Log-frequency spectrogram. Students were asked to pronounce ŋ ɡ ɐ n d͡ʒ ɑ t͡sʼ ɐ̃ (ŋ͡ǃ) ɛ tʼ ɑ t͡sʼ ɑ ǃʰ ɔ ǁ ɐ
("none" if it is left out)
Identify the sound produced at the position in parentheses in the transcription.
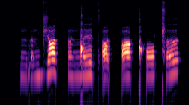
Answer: ŋ͡ǃ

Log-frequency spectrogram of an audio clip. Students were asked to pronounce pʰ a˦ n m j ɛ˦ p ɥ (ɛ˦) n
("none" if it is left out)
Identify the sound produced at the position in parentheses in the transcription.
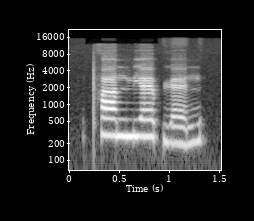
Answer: ɛ˨˦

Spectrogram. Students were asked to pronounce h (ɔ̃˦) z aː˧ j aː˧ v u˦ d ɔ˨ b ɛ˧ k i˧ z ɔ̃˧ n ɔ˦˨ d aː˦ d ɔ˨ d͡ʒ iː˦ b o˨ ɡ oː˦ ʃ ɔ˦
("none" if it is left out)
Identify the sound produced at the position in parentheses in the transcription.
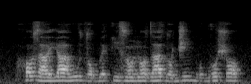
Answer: ɔ˦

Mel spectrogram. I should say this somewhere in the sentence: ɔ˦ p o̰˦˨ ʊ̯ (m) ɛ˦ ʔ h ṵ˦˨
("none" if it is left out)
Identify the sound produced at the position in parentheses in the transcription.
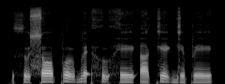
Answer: b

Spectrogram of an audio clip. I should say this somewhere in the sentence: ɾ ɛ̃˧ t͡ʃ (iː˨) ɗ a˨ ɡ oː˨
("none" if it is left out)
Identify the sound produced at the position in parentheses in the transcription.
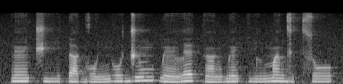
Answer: iː˨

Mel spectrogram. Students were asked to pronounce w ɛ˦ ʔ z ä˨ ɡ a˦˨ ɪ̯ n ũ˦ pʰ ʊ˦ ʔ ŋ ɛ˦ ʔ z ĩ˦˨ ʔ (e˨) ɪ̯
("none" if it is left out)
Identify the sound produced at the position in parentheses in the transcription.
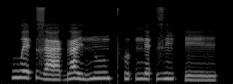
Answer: e˨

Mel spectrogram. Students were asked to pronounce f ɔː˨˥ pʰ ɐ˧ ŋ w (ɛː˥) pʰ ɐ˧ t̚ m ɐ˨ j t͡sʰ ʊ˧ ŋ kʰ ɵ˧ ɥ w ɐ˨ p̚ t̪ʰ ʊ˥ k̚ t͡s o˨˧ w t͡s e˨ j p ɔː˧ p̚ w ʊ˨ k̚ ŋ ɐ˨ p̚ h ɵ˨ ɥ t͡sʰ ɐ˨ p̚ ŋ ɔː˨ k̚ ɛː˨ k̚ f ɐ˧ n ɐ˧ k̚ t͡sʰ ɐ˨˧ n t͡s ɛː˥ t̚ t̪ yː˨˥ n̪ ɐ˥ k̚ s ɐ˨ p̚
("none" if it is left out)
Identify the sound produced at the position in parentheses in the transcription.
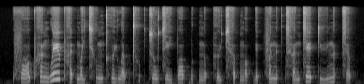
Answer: ɛː˥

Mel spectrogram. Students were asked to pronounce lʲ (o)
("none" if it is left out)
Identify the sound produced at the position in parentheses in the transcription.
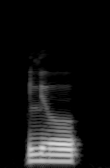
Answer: o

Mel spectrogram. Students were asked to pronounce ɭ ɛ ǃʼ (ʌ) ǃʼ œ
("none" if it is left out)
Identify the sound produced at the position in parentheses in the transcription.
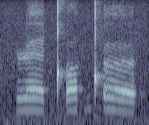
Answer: ʌ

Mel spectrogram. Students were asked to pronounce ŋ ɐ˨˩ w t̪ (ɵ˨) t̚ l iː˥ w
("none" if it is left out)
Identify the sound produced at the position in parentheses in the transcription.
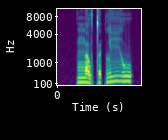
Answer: ɵ˨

